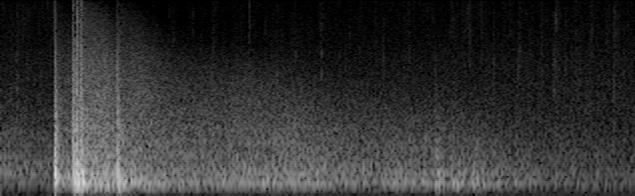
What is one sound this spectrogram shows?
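Crackling fireworks sizzle and pop after a burst.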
